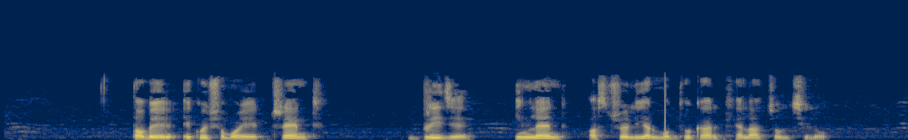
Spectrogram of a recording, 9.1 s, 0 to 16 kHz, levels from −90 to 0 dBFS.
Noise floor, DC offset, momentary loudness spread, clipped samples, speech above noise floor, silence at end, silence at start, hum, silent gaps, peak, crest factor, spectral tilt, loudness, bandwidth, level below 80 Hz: -74 dBFS; under 0.1%; 12 LU; under 0.1%; 56 dB; 0.85 s; 1.35 s; none; none; 0 dBFS; 20 dB; -4.5 dB/octave; -19 LUFS; 7.4 kHz; -60 dBFS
